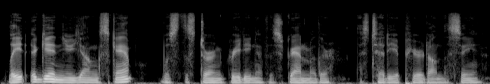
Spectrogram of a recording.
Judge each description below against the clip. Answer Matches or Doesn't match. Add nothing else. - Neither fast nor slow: Doesn't match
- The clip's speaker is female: Doesn't match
